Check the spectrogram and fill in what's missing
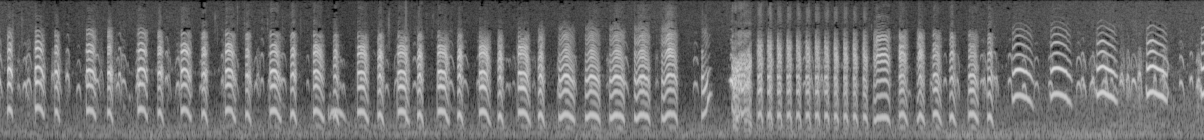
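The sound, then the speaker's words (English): A flock of Ross's gulls calls continuously, with rapid, overlapping high-pitched yelps repeating; around the midpoint a burst of faster chattering notes breaks in. No one speaks. “Ross's gulls breed on the coast of Greenland and northern Siberia, where they feast on flying insects hawked from tundra ponds.”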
